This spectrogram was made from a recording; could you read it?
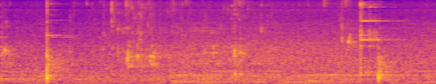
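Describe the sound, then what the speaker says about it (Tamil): Water is poured from a jug into two glasses for Kerala kulukki sarbath, a running splash and gurgle with sharp clinks of glass scattered throughout, close and fairly loud. "அதில் வந்து பாதி அளவு வர தண்ணி விடலாம்."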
